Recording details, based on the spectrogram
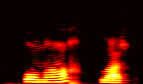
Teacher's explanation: Əgər özündən sonra samitlə başlayan şəkilçi işlənərsə, yenə də q, x kimi tələffüz olunur, qonaqlar formasında.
